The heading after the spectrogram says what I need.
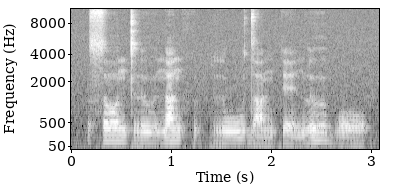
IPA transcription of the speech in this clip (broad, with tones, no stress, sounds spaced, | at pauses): s ɤː˥˩ n t r ɯː˧ n a˥˩ n h ɯ˨˩ k̚ p r uː˦˥ d a˩˦ ŋ k eː˩˦ n l ɯː˥˩ b oː˨˩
